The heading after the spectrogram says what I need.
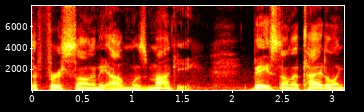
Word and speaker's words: Magie: to check is that when you read magi the accent is on the back right so it' be Magi and Kabal says that's right uh she often gets corrected on that when she says it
